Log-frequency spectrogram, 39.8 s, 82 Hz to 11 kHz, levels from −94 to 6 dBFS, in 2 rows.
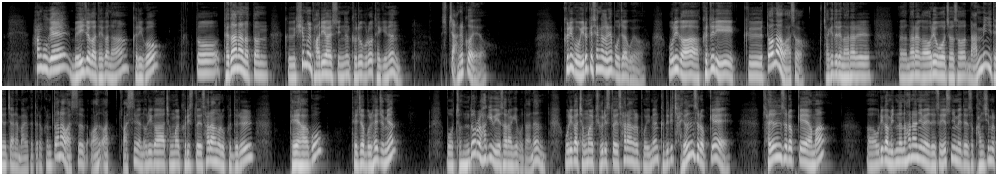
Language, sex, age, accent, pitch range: Korean, male, 40-59, native, 140-195 Hz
